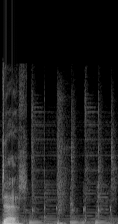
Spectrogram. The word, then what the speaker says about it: debt: The B is also silent in words like plumber and debt.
